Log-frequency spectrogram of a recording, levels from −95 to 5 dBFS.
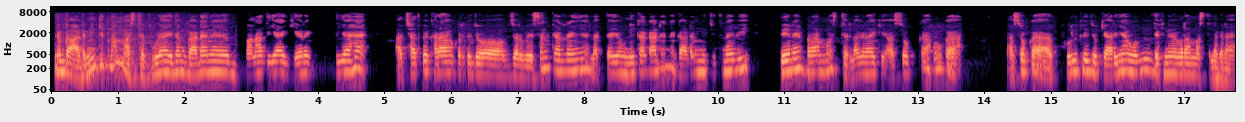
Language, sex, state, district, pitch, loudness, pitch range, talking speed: Hindi, male, Bihar, Bhagalpur, 155 Hz, -18 LUFS, 140-170 Hz, 205 wpm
